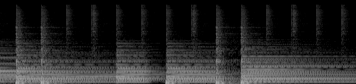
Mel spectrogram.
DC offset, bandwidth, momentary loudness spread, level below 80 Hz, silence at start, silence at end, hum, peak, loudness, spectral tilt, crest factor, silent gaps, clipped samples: under 0.1%; 17.5 kHz; 6 LU; -42 dBFS; 0 s; 0 s; none; -14 dBFS; -31 LUFS; -6.5 dB/octave; 18 dB; none; under 0.1%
